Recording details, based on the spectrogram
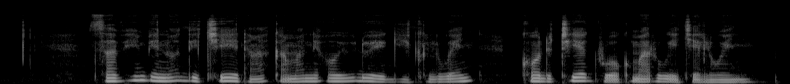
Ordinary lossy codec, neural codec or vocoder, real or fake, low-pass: none; none; real; none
